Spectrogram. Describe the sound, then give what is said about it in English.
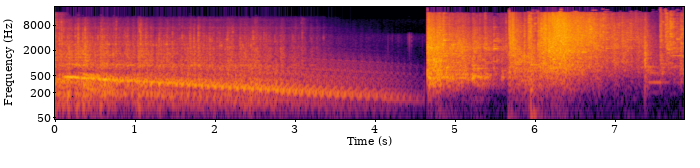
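A long descending whistling tone slides downward for several seconds, then cuts off into a sudden loud, clattering crash of breaking metal and shattering debris as a transmission tower, hit by a slingshot shot, falls down; the crash rumbles on to the end. “You broke me whole tower, you juvenile delinquent.”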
